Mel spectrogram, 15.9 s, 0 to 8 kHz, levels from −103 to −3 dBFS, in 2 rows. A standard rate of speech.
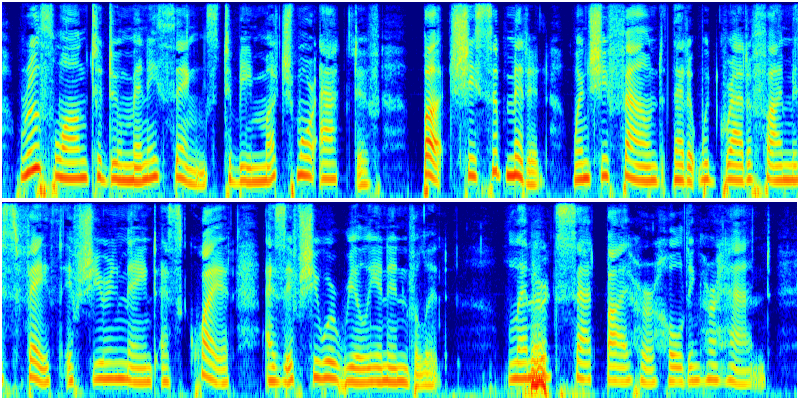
Yes: average, 160 wpm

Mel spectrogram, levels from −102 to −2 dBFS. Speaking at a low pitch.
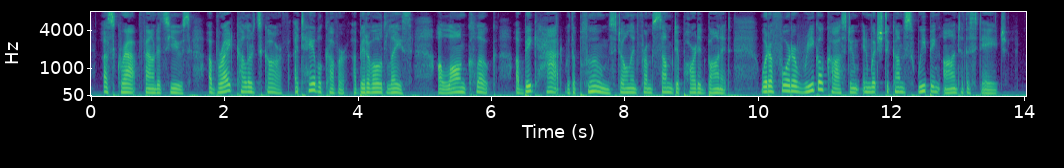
No: medium, 150 Hz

